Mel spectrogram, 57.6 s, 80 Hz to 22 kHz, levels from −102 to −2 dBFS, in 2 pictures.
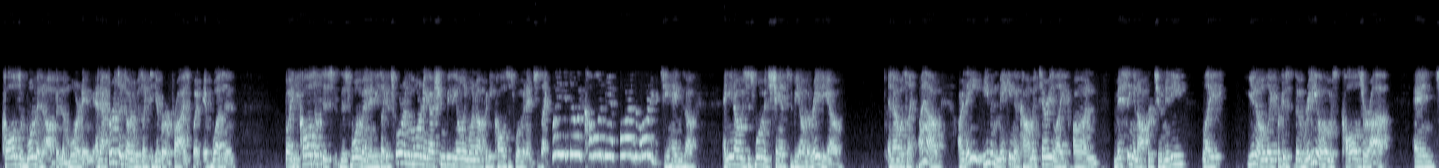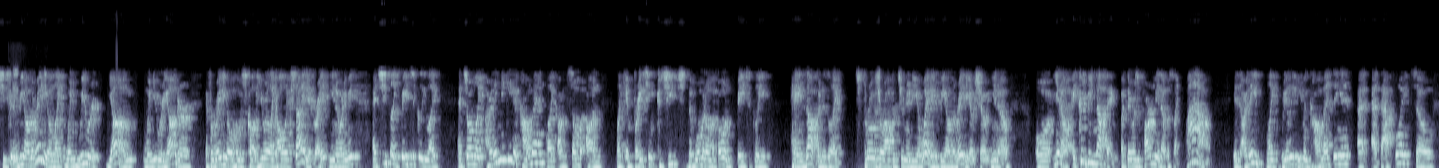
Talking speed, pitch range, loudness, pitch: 225 wpm, 125-175 Hz, -22 LUFS, 145 Hz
